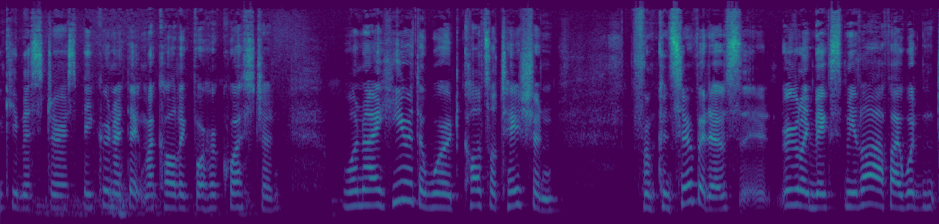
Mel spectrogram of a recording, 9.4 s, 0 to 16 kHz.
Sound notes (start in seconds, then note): 6.1 speaking French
